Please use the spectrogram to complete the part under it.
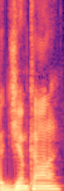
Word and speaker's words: Gymkhana: Gymkhana? – Yeah.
